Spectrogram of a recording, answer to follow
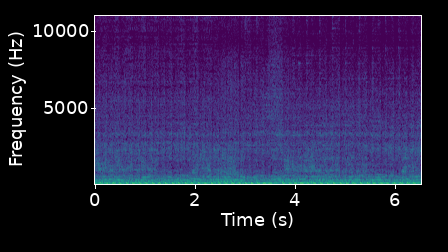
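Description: Grindcore band playing live: distorted electric guitar and bass over fast, driving drumming, with the loudness pulsing about five or six times a second.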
